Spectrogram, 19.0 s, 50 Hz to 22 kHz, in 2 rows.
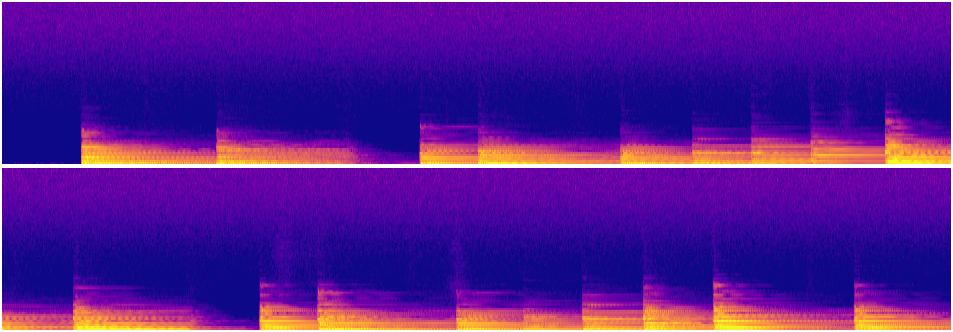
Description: Suite in D minor Sarabande, Piano Sonatas and Suites; Suite No. 4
